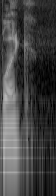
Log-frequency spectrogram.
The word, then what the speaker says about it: Blanc: Mel Blanc. – Mel Blanc. Even though it's the C.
